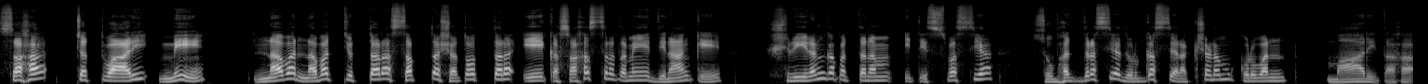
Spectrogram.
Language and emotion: Sanskrit, neutral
